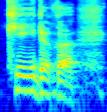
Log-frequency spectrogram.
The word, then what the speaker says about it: cedere: Das Verb von heute heißt cedere, gehen, schreiten oder weichen oder so. Das C von cedere spricht man dann spätestens seit dem Mittelalter wie Z und meist schreibt man das dann auch so.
